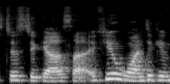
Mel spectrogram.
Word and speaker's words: Jigyasa: is Jigyasa. It's pretty easy. Like it's just Jigyasa.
